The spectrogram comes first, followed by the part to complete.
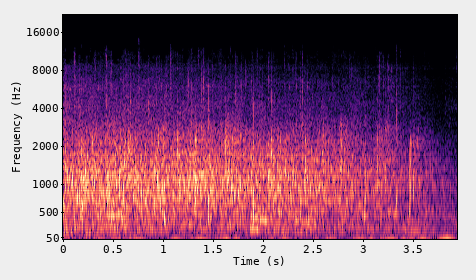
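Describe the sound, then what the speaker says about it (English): Audience applause for two veterans at the funeral of PAC stalwart Philip Ata Kgosana, a dense, steady wash of many hands clapping that fades slightly toward the end, with a faint voice underneath. "Let's give them a big round of applause."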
